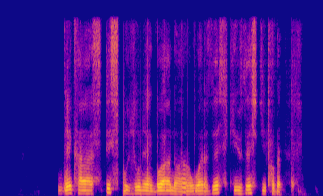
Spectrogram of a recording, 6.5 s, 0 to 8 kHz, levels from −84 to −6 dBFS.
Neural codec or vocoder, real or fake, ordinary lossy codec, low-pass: codec, 16 kHz in and 24 kHz out, 0.6 kbps, FireRedTTS-2 codec; fake; MP3, 64 kbps; 7.2 kHz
